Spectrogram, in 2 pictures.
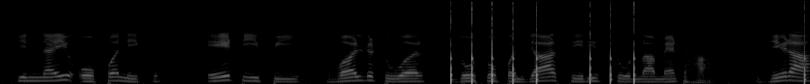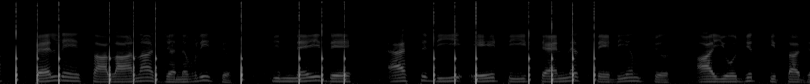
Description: Tap code, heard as taps on a table, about 5 knocks a second, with speech in Dogri. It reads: X SCO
